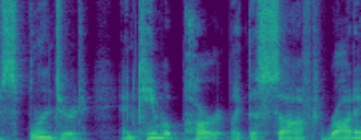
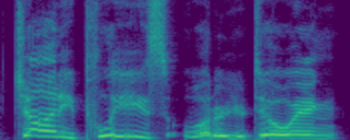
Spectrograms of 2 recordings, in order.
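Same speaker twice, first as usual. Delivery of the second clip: much higher and slow, creature begging its son; raspy pleading; slower than usual. Acted. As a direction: drag out a monstrous plea for help. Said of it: "the thing on the ground pleaded".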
